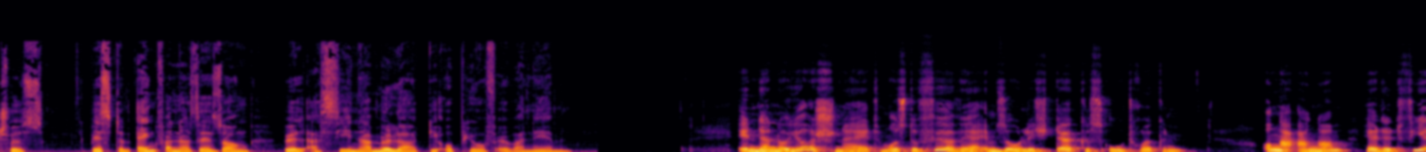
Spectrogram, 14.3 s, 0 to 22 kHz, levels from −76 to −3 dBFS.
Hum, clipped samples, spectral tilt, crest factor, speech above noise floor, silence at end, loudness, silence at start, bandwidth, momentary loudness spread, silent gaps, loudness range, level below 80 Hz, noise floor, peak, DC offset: none; under 0.1%; -6 dB/octave; 16 dB; 63 dB; 0 s; -17 LUFS; 0 s; 16.5 kHz; 11 LU; none; 5 LU; -56 dBFS; -79 dBFS; 0 dBFS; under 0.1%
